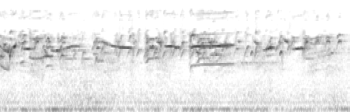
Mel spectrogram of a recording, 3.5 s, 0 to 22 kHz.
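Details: Venezuelan red siskin in song, 25 June 2022, giving a quick sequence of high twittering notes and a clear drawn-out whistle partway through, with a faint steady hum.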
